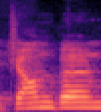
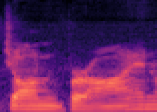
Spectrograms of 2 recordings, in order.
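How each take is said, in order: First: The surname is said as one syllable, Byrne. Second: The surname is said as two syllables, Bryan. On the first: The speaker calls it right. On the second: The speaker calls it wrong.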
